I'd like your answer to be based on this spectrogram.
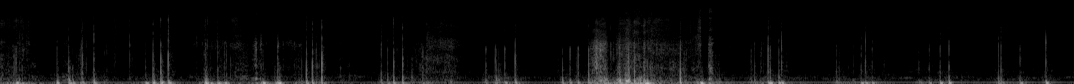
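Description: A white sheet of paper is rubbed and scratched with fingertips and nails, producing bursts of dry crinkling and scratchy clicks. A louder rustling swell comes near the middle, all over a steady low hum.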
